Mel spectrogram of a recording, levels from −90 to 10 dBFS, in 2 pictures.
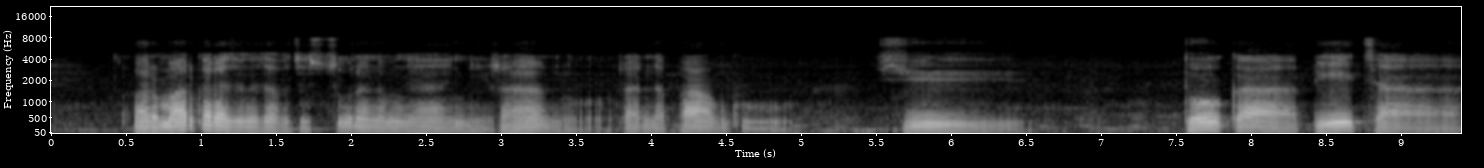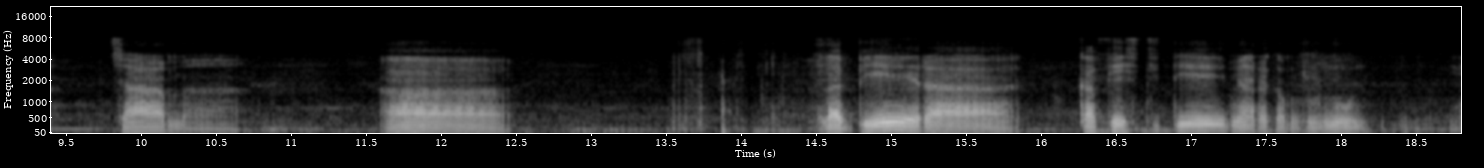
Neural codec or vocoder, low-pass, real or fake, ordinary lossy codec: codec, 16 kHz, 16 kbps, FreqCodec, smaller model; none; fake; none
